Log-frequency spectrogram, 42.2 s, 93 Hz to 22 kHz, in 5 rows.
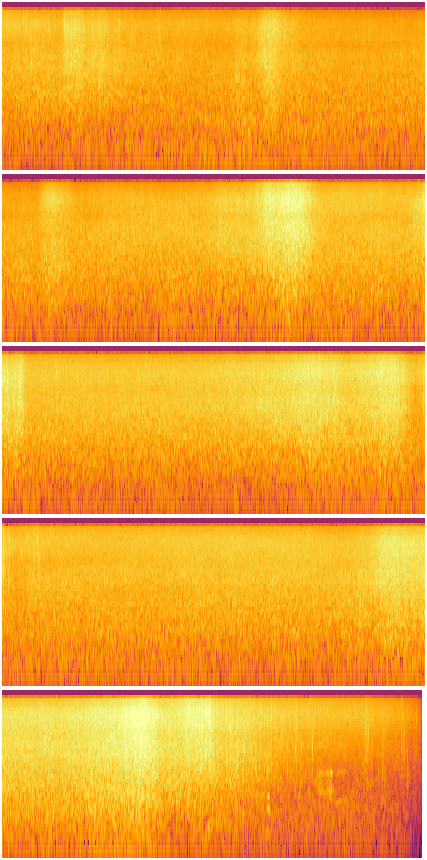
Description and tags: playa:ixtapa:beach:inTheBeach #3
beach, soundscape, water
